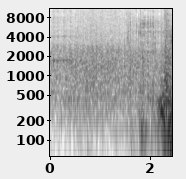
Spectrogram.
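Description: Steady hiss from a film soundtrack, then a quick run of sharp clicks near the end as a revolver is handled and cocked.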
